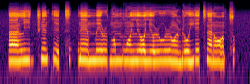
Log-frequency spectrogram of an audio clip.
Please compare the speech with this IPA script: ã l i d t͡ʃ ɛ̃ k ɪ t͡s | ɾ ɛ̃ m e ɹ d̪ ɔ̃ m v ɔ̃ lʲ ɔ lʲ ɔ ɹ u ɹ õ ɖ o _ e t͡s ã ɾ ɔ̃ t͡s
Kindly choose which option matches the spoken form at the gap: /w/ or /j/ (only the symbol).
j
